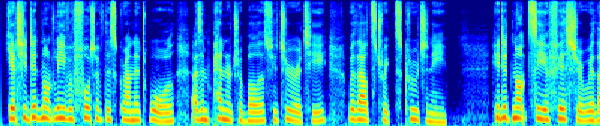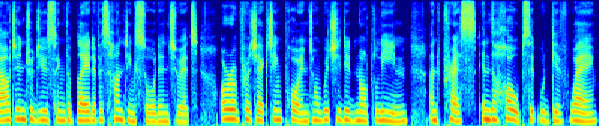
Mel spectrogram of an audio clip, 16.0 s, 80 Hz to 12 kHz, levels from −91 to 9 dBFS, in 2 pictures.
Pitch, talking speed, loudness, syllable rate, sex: 195 Hz, 200 wpm, -20 LUFS, 5.5 syllables/s, female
